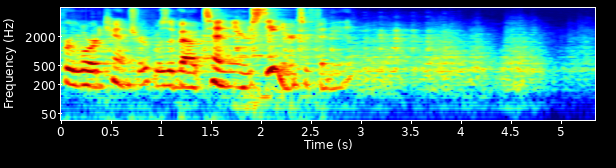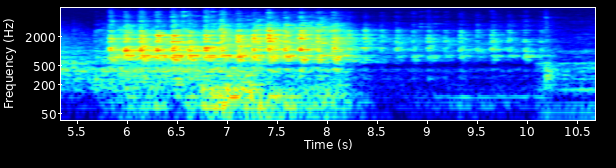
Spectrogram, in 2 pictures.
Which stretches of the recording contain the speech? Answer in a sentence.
You can hear the speech from 0.0 to 2.9 s.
